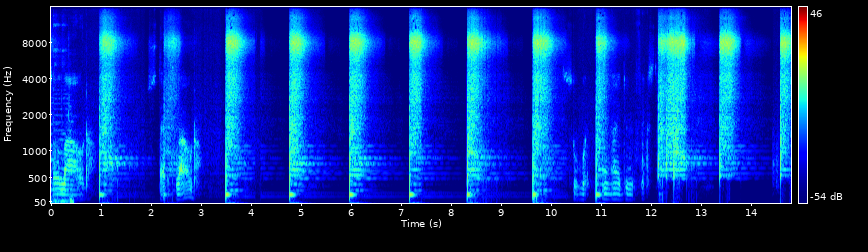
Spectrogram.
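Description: A single sampled drum hit playing back on its own in a mix, struck about once every 1.2 seconds, each hit sudden and quickly decaying. Its sound is all on the high end.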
